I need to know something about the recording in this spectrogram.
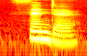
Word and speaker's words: send her: did you send her send is the strong form and her is weak because her is not stressed we drop the initial H sound so it's pronounced sender what did you send her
